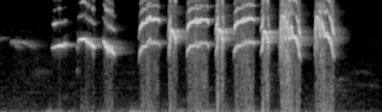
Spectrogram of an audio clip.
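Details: Vigorous Oriental magpie-robin song, played to coax other magpie-robins into singing: soft rising whistles lead into a fast run of around nine loud, ringing, high-pitched notes, evenly spaced and crisp.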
